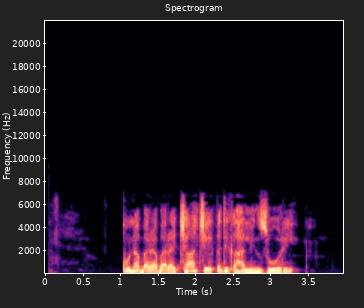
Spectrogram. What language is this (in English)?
Swahili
